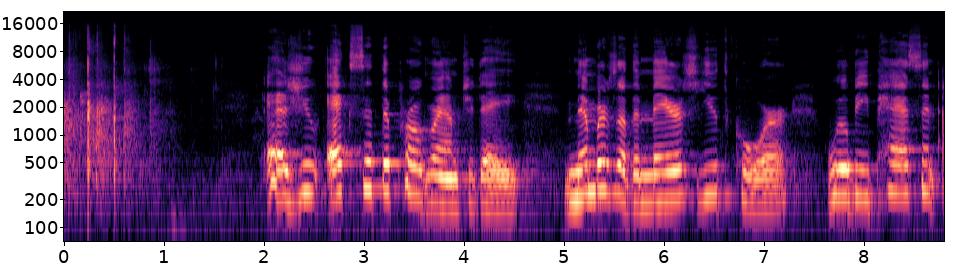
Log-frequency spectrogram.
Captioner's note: applause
